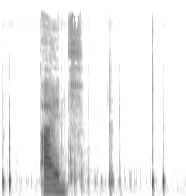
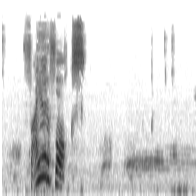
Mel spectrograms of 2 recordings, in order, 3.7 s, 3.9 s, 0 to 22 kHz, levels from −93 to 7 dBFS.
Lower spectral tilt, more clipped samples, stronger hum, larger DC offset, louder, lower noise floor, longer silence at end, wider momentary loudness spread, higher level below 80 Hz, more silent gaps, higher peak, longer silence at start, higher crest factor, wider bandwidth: first, -4.5 dB/octave vs -1.5 dB/octave; neither; neither; neither; second, -35 LUFS vs -15 LUFS; first, -78 dBFS vs -48 dBFS; first, 0.45 s vs 0.3 s; about the same, 21 LU vs 22 LU; about the same, -80 dBFS vs -76 dBFS; neither; second, -12 dBFS vs -2 dBFS; second, 0.05 s vs 0.45 s; first, 26 dB vs 18 dB; about the same, 16.5 kHz vs 15.5 kHz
